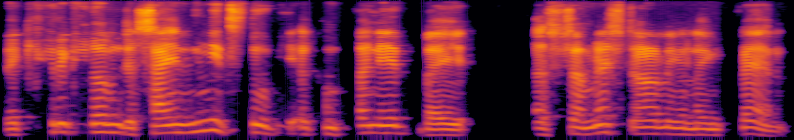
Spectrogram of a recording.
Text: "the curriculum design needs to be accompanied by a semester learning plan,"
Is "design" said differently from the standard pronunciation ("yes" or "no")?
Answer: yes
